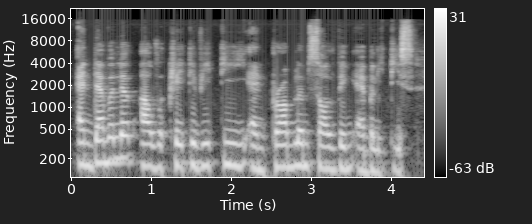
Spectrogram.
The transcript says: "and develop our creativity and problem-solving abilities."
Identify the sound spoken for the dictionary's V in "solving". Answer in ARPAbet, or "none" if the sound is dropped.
V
